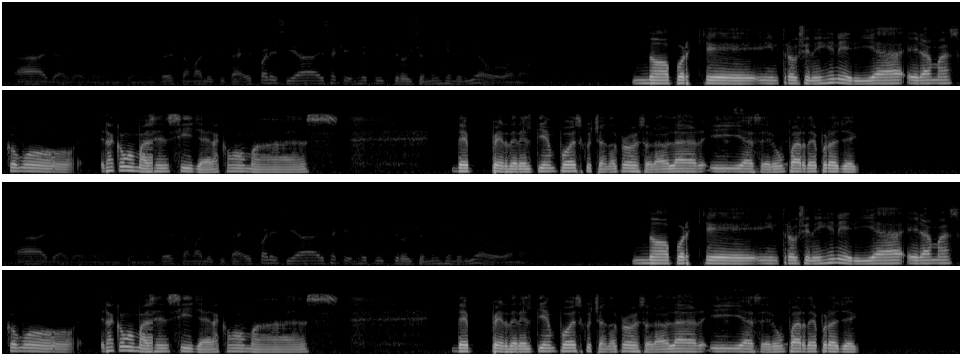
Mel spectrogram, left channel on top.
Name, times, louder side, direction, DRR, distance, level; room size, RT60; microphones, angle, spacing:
voice 1, 0.1-5.3 16.6-17.7, left 1 dB, 25° left, 4.0 m, -58 dB
voice 2, 6.3-10.3 10.6-18.2, equal, 5° left, 0.3 m, -30 dB
head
